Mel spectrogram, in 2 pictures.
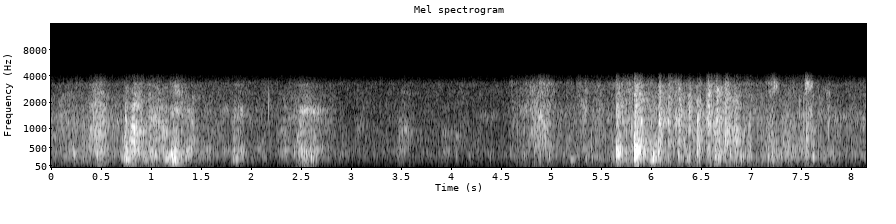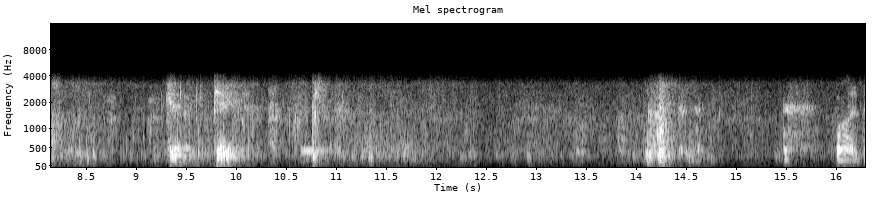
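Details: Rhodesian Ridgeback dog fighting with his pillows, recorded on a phone: bursts of rough, huffing and growly play noises in uneven clusters, loudest around six and ten seconds, with quieter snuffling gaps between.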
